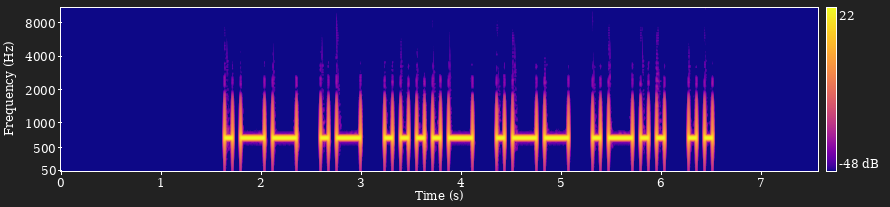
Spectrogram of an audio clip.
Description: Morse code, heard as a keyed tone, about 15 wpm, 700 Hz. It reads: WA4WLI
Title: Call Signs Repeated 2x - 15wpm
